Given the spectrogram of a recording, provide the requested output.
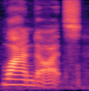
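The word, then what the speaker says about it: Wyandottes: we have tons of wine dots that's how we pronounce it we've have silver lace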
